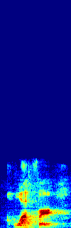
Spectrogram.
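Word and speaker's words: coiffeur: a French origin because the oi is sounded as wa. Wa, hence the pronunciation coiffer, because the letter C in the transcription is represented by lowercase letter K, which is pronounced as coiffer.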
